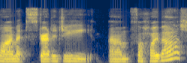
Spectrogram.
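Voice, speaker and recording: With an Australian accent, a woman speaks in a bright, sharp tone against a quiet background. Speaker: city council executive. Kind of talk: webinar presentation.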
